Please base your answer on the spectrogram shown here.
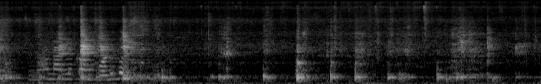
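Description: Onions frying in a pan with a soft sizzle, punctuated by the scrape and clink of a spoon stirring against the metal, with talk in the background.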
